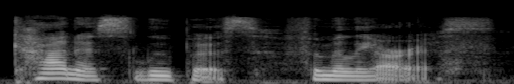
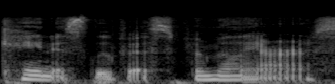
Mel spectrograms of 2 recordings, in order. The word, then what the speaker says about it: Canis lupus familiaris: let you know that is Canis lupus familiaris, not Canis lupus familiaris. So Canis, like a soup can, instead of Canis, like a candy cane.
